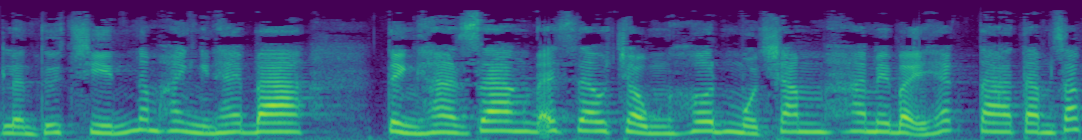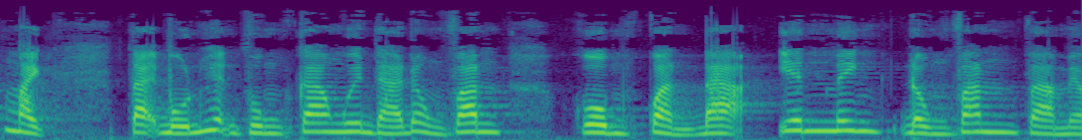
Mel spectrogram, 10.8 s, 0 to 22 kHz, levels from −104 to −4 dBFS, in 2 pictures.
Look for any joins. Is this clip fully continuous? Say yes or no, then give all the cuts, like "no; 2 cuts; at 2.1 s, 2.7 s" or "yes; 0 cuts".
yes; 0 cuts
